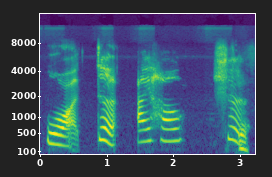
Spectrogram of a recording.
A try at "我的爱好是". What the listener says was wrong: hao-nya salah. nadanya. Ai hao.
